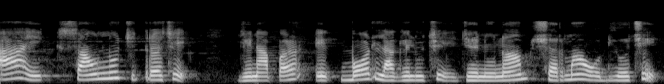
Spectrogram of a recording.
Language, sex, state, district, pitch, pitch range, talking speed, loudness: Gujarati, female, Gujarat, Valsad, 200 Hz, 185-235 Hz, 155 wpm, -14 LUFS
